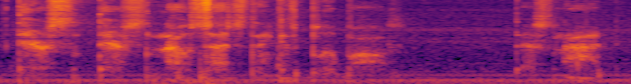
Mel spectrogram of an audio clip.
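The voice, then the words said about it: Whispering. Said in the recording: “why I'm whispering”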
